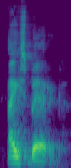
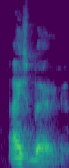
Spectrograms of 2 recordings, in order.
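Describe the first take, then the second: First: It is pronounced the way Latin Americans say it. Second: The same.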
